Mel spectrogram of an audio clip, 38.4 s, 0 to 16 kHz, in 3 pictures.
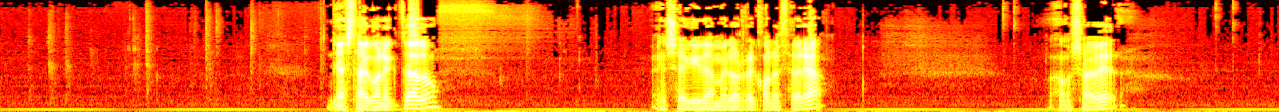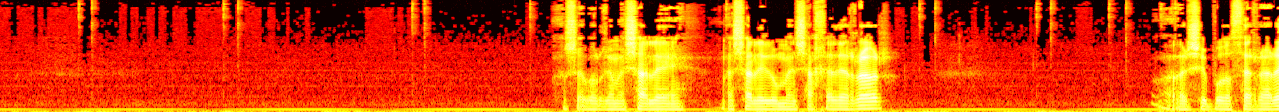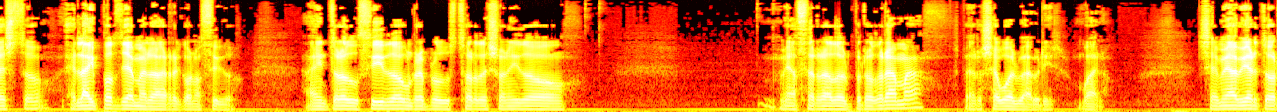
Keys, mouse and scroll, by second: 10.3 click, 12.4 click, 13.8 click, 15.2 click, 17.1 click, 18.3 click, 20.3 click, 22.2 click, 23.4 click, 31.7 click, 33.4 click.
